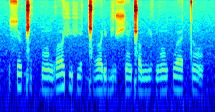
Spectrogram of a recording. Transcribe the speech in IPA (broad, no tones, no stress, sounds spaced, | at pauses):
s ʉ ɡ͡ǁ ɛ kː õː ɡʷ ɤː fʲ o fʲ ɛː ɡ͡ǁ ɤː ɾʲ ʉ bʲ ʉ ʃ ɛ̃ ǁ o mʲ ɤː ɡ õː kʷ əː tː õ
